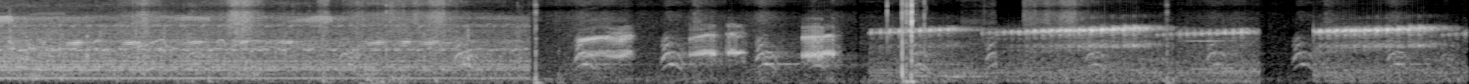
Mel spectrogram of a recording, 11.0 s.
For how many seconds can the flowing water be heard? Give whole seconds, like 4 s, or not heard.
not heard.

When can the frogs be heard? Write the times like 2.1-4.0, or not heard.
0.0-10.9.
